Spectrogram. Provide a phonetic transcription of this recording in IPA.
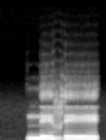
n̪ e v ɾ e

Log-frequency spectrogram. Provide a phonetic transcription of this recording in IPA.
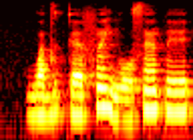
ɡʷ a˧ d ɨ˧ k ɛ˧ f ɛ̃˦ ɲ oː˨ s ɛ̃˦ p e˦

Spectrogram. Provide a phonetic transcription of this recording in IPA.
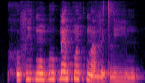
h u˧ f iː˦ ɡʷ ũ˦˨ ɓ u˦ ɓ ɛ̃˦ kʷ ã˦ k ɡʷ ã˨ v e˨ t l iː˨ m

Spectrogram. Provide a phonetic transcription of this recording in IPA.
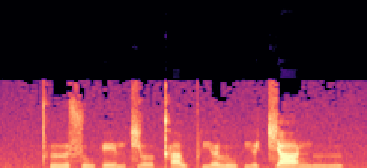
t̪ʰ ɯː˧˥ s u˩ ʔ eː˧˩ m t͡ɕ ɤː˩ kʰ a˧ w pʰ i˧˥ ə̯ l u˧ ʔ i˩˧ ə̯ t͡ɕ aː˥˨ ŋ ɯː˩˧

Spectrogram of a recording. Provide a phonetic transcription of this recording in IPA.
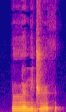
lː ɘ n̪ i d͡ʒ ʏː θ

